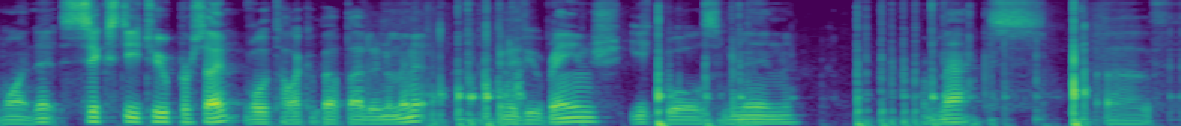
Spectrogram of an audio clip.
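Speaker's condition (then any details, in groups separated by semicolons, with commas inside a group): No condition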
